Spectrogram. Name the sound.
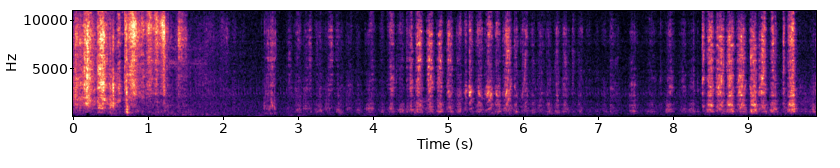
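burnishing paper down on a mini album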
